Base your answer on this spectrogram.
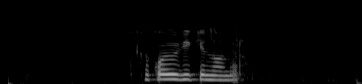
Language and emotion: Russian, neutral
